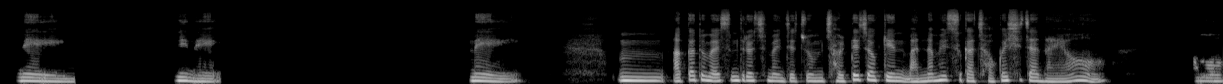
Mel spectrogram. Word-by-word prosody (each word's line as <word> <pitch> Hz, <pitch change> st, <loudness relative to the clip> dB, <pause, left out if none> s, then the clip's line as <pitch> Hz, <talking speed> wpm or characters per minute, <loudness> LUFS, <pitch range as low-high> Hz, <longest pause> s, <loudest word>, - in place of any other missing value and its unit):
네. 155 Hz, -5 st, +1 dB, 1.1 s
네네. 150 Hz, -7 st, 0 dB, 2.5 s
네. 150 Hz, -6 st, 0 dB, 1.0 s
음 175 Hz, -2 st, +4 dB
아까도 195 Hz, +7 st, 0 dB
말씀드렸지만 175 Hz, 0 st, +1 dB
이제 155 Hz, 0 st, -3 dB
좀 150 Hz, +1 st, -2 dB
절대적인 170 Hz, +2 st, +1 dB
만남 140 Hz, +7 st, +1 dB
횟수가 190 Hz, -5 st, 0 dB
적으시잖아요. 155 Hz, -1 st, -1 dB, 0.8 s
어 150 Hz, -1 st, -4 dB
160 Hz, 160 characters per minute, -23 LUFS, 145-180 Hz, 2.5 s, 음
